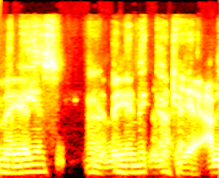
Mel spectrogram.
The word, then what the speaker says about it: Neemias: yeah, His first name, Neemias.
